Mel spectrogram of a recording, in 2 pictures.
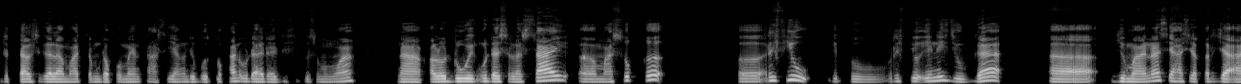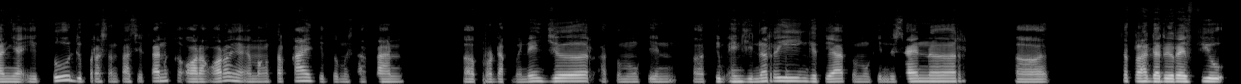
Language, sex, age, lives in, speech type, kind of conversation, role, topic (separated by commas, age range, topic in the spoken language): Indonesian, male, 30-34, Indonesia, conversation, podcast, guest, Bagaimana kamu mengatur tugas harian dengan bantuan aplikasi?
